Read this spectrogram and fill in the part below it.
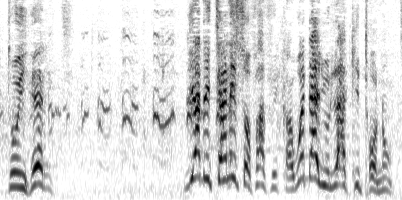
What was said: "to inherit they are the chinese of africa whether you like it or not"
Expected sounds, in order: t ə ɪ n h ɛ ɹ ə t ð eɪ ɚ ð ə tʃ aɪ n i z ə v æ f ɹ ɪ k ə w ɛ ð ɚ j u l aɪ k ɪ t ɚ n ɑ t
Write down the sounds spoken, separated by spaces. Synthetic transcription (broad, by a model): t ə ɪ n h ɛ ɹ ə t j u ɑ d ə tʃ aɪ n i s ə f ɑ f ɹ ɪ k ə w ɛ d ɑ j u l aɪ k ɪ t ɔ n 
